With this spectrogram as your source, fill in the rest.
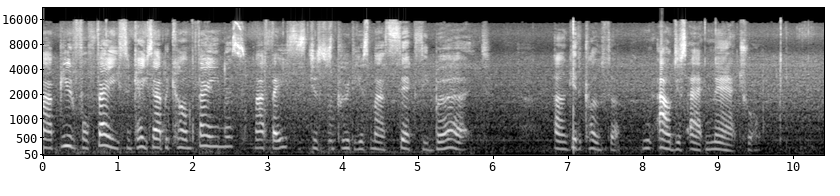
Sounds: Speech

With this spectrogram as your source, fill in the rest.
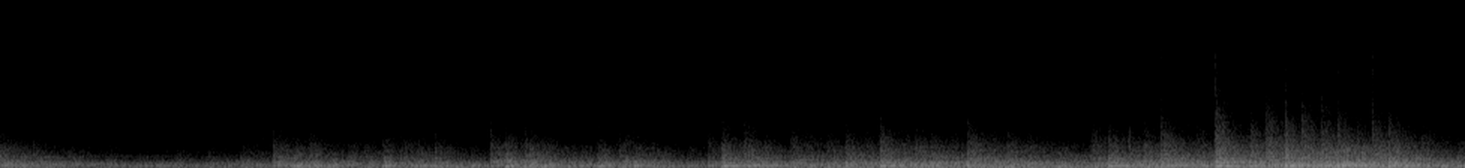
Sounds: Drum kit, Drum, Musical instrument, Timpani, Snare drum, Percussion, Music

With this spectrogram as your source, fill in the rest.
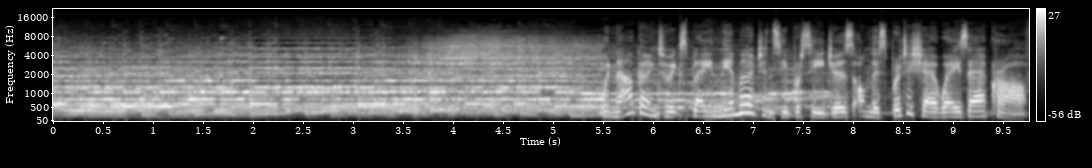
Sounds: Music, Speech

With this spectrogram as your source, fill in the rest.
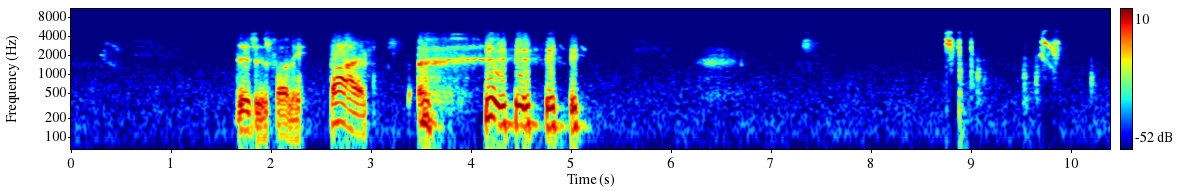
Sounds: Animal, Speech

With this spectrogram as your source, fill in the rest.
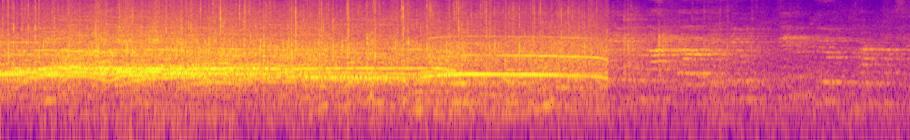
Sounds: Speech

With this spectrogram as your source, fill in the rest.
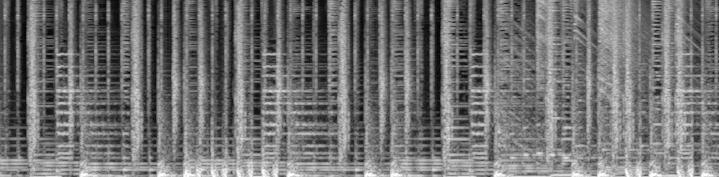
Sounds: Music

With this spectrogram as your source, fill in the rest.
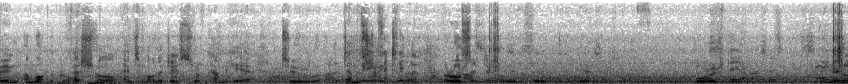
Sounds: Speech

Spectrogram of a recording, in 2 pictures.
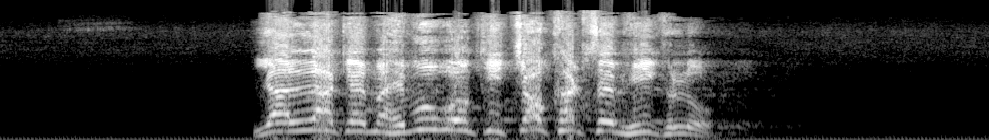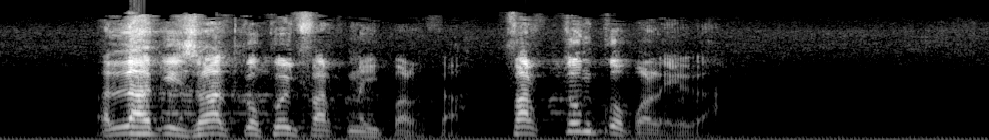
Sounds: man speaking, Narration, Speech

